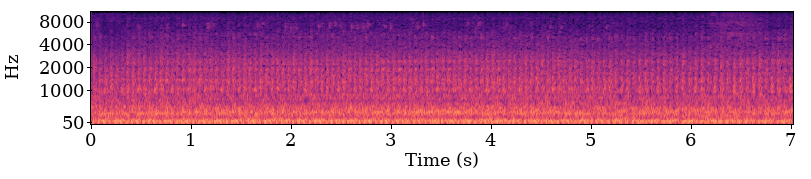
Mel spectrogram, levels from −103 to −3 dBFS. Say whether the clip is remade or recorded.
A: recorded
